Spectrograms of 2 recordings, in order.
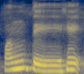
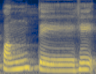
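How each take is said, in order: No difference in how they are said.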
